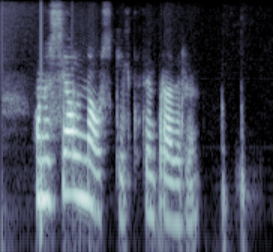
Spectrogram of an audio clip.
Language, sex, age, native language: Icelandic, female, 50-59, Icelandic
